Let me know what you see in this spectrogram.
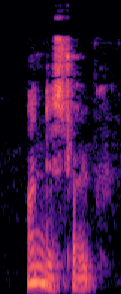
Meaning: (noun) A lower or underlining stroke in writing; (verb) To underline or underscore; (adjective) Being or relating to an upstrike typewriter
- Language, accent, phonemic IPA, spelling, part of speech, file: English, Southern England, /ˈʌndə(ɹ)stɹəʊk/, understroke, noun / verb / adjective, LL-Q1860 (eng)-understroke.wav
